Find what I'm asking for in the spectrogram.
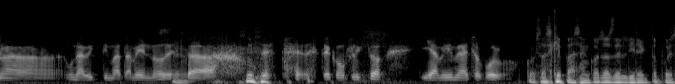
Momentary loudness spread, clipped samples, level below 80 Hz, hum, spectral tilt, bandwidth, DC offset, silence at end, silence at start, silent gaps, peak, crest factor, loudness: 10 LU; under 0.1%; -54 dBFS; none; -8.5 dB/octave; 13 kHz; under 0.1%; 0 s; 0 s; none; -10 dBFS; 20 dB; -30 LUFS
